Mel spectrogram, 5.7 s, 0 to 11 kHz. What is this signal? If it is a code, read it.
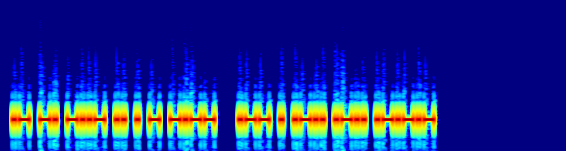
Morse code, heard as a keyed tone, about 36 wpm, 700 Hz. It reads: ANXIETY WELL.
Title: Sentences from Top 1600 Words 35wpm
